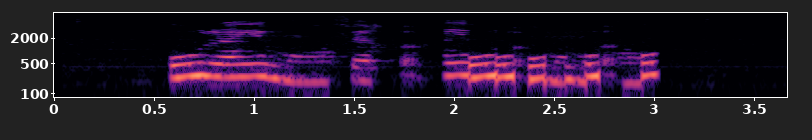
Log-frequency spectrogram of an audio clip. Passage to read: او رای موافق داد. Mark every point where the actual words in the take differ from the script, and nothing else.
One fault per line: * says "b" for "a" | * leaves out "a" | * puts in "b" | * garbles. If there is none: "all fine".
* garbles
